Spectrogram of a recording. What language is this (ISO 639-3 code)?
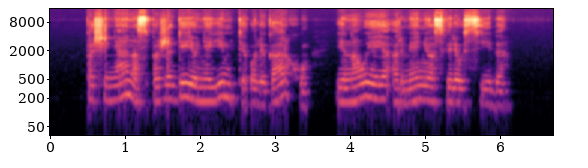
lit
